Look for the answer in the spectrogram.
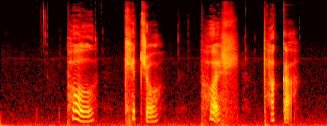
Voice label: Punjabi Pull Push

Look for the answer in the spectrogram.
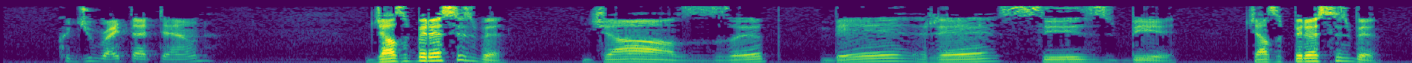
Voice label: could you write that down, kyrgyz

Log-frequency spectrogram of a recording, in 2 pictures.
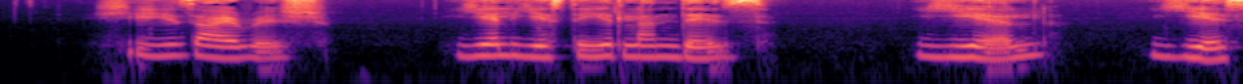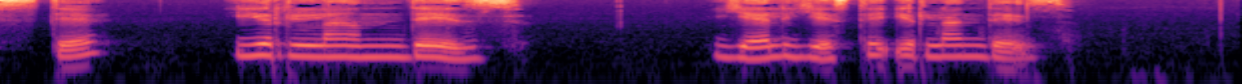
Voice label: He is Irish, romanian

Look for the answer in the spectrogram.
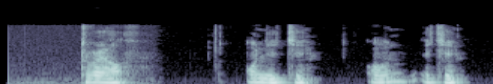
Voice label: twelve 12, Turkish; the talking turkish phrasebook

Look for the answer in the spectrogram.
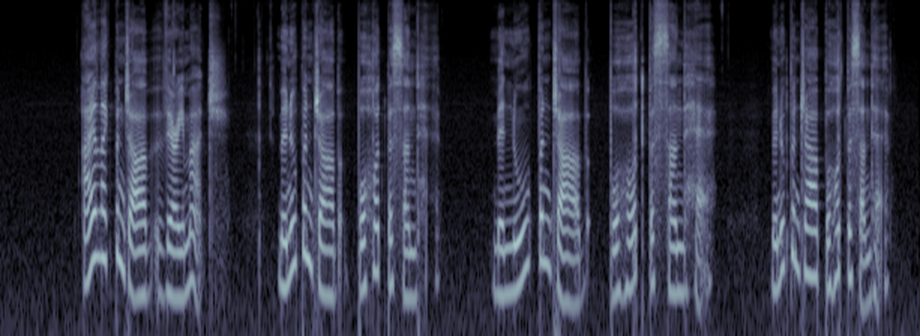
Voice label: Punjabi I like Punjab very much

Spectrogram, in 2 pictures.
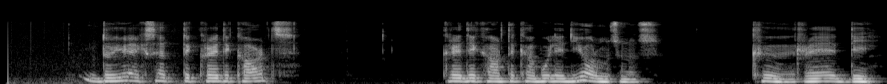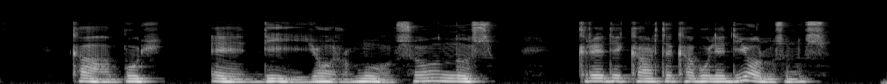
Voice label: "do you accept the credit card", Turkish; the talking turkish phrasebook

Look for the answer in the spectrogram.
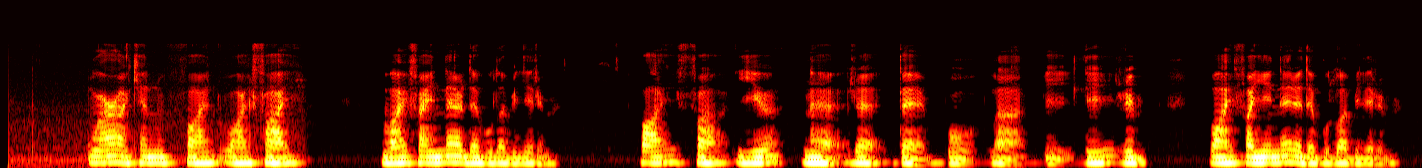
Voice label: where I can find wi fi, Turkish; the talking turkish phrasebook

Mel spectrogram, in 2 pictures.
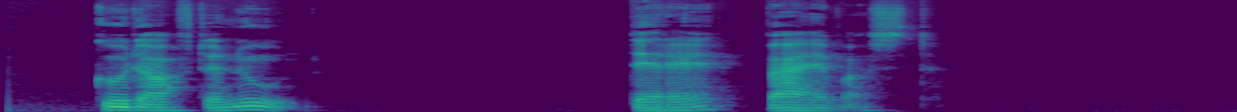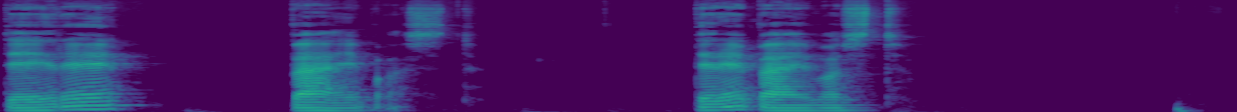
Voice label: Good afternoon, Estonian; the talking estonian phrasebook

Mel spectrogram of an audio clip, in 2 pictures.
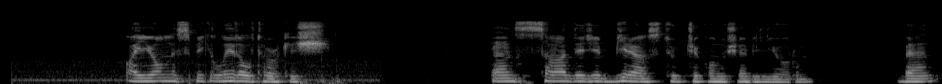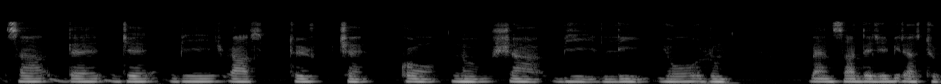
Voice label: i only speak, turkish; the talking turkish phrasebook

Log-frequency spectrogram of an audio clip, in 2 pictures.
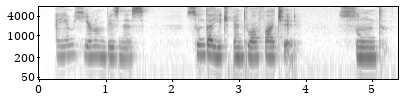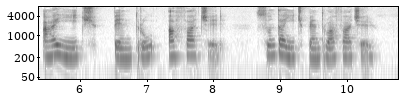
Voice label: I am here on business, romanian

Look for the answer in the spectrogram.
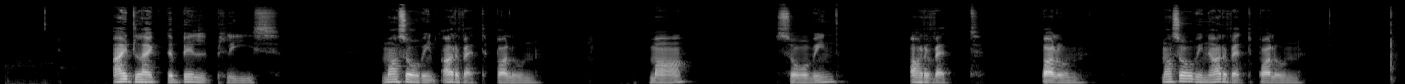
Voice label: I d like the bill please, estonian; the talking estonian phrasebook

